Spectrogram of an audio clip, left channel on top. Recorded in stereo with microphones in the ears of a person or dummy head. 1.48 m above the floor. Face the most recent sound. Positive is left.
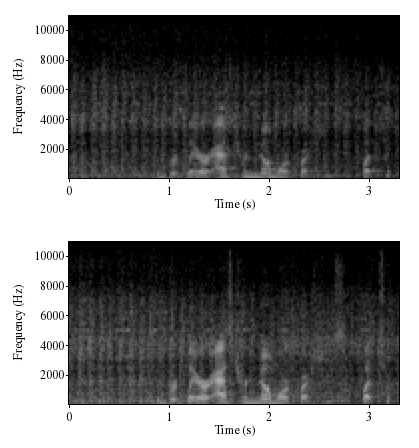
turn(degrees=-35)  # may be behind; listen again after turning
